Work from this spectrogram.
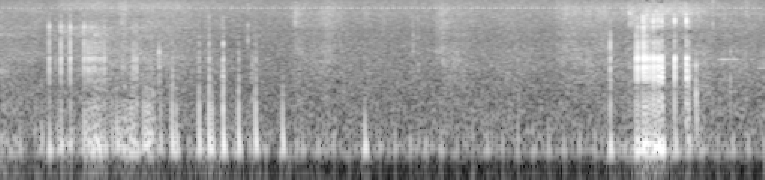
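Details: A red deer stag roars in the bush just off a riverbed as it gets dark during the rut: a run of deep, throaty grunts followed by a gruff burst.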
